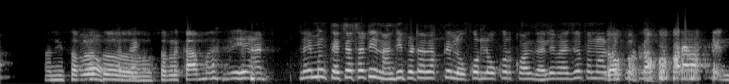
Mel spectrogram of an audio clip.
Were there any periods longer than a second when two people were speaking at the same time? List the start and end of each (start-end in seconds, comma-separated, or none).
none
